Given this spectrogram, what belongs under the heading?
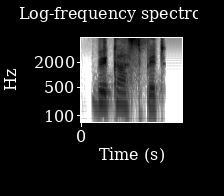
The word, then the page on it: bicuspid: Indian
